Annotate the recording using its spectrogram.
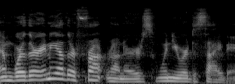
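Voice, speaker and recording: A woman uses a put-on character voice. Her delivery is raspy. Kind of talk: polished, announcer-like.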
